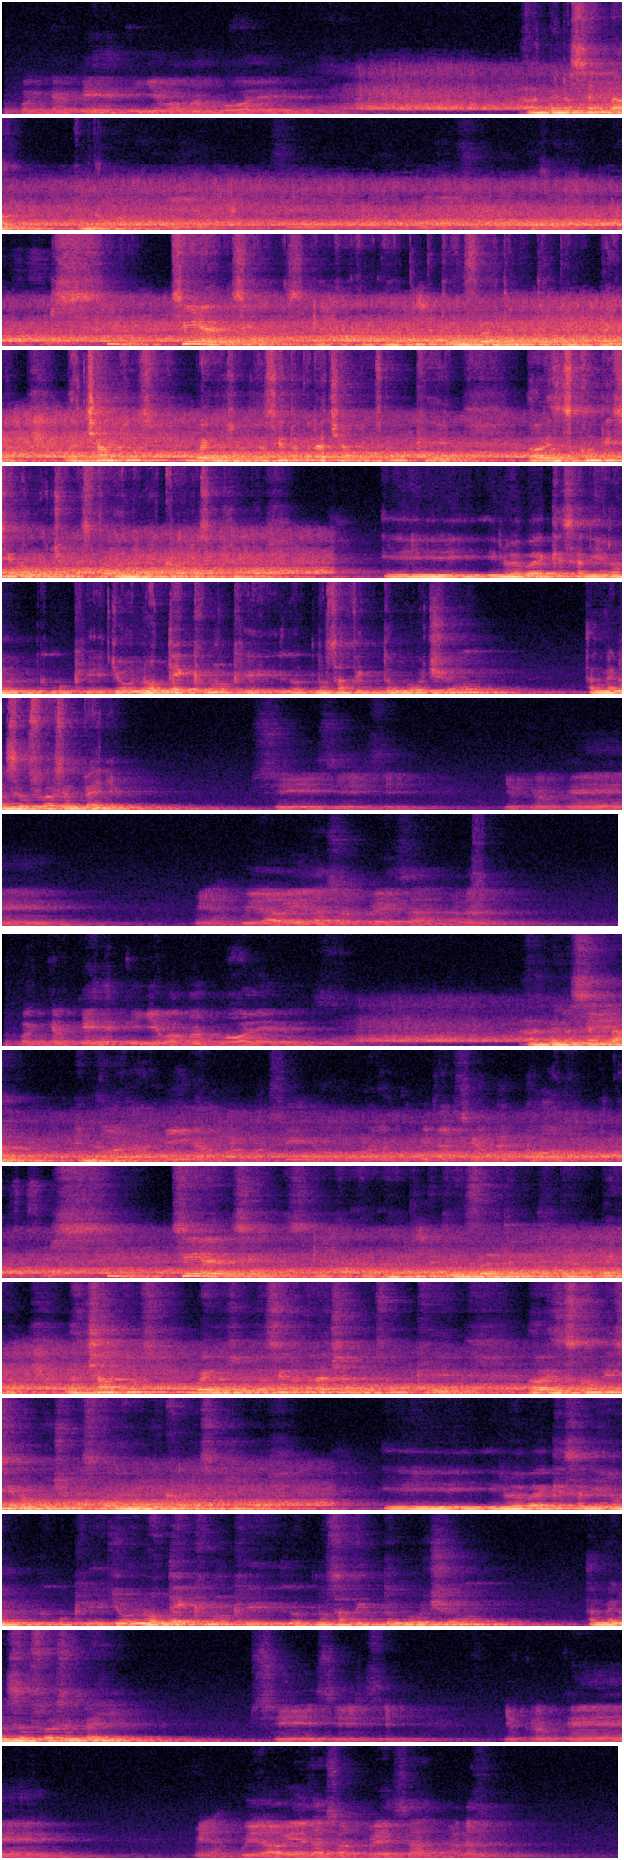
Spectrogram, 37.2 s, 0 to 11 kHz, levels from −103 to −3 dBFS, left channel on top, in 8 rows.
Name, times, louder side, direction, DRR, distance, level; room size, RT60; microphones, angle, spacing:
voice 1, 0.1-2.3 4.4-4.7 5.2-9.9 29.8-30.9 31.6-33.0 34.0-36.2, right 1 dB, 45° right, -2 dB, 3.2 m, -37 dB
sound 1, 2.6-21.1, left 5 dB, 40° left, 0.5 m, -31 dB
voice 2, 3.9-4.8 5.2-5.4 9.7-20.7 21.5-26.9 27.6-28.8, left 1 dB, 75° left, 5 dB, 1.8 m, -23 dB
16.0 x 9.0 x 9.6 m, 1.4 s
head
